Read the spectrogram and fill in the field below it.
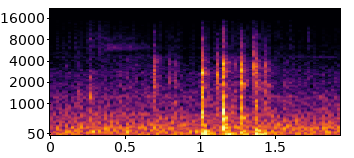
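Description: Fingers typing on a computer keyboard, a short burst of four or five crisp clicking keystrokes close by, following quieter room tone.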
